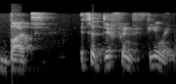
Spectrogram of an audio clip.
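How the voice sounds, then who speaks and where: A man talks with a New York accent. Noticeable background noise can be heard. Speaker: psychic healer and educator. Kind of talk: casual chat.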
